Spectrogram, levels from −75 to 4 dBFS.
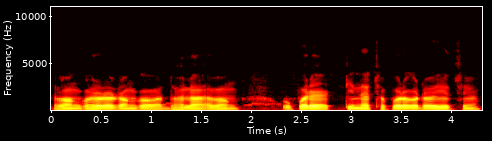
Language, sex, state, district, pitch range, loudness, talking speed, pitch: Odia, male, Odisha, Malkangiri, 120-125 Hz, -16 LUFS, 140 wpm, 125 Hz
